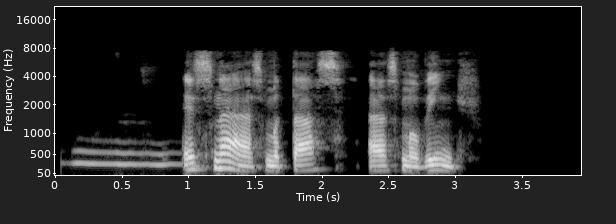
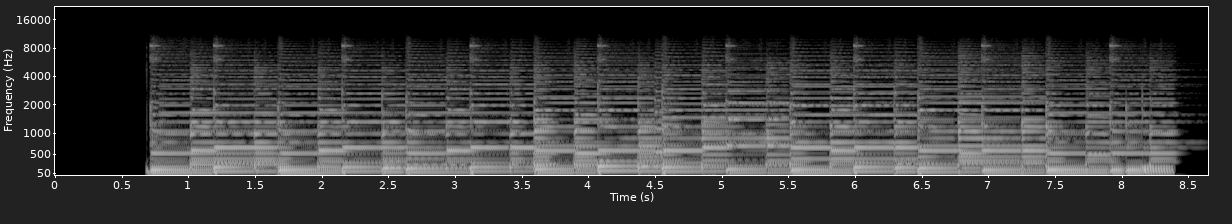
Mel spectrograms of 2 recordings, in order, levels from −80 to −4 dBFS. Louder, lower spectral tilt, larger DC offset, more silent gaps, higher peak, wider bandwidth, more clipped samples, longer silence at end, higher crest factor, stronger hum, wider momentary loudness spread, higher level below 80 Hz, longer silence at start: first, -18 LUFS vs -29 LUFS; second, -4 dB/octave vs -5.5 dB/octave; neither; first, 2.29-2.34 s vs none; first, -2 dBFS vs -14 dBFS; second, 7.8 kHz vs 11.5 kHz; neither; first, 0.8 s vs 0.1 s; about the same, 18 dB vs 14 dB; neither; first, 17 LU vs 2 LU; second, -60 dBFS vs -40 dBFS; second, 0.1 s vs 0.7 s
